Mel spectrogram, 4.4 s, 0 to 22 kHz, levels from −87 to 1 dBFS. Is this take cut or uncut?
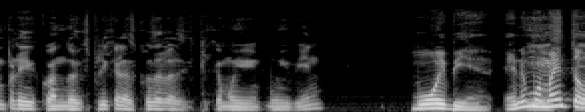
uncut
